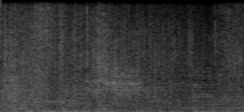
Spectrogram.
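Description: Fiery spell blasts from Incendio casting in the game Hogwarts Legacy, a dense, loud roaring burst of flame with boomy low rumble sustained throughout, no voices.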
